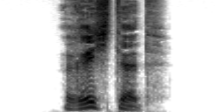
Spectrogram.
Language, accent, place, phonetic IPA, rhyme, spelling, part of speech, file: German, Germany, Berlin, [ˈʁɪçtət], -ɪçtət, richtet, verb, De-richtet.ogg
- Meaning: inflection of richten: 1. third-person singular present 2. second-person plural present 3. second-person plural subjunctive I 4. plural imperative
